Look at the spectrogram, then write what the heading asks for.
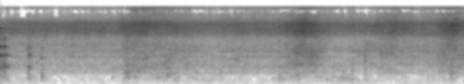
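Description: Potatoes and tomato masala sizzling in a steel pot while a frozen block of boiled spinach is pushed and turned in it with a spoon. The hiss swells three times as it is stirred, and there is a sharp clink at the very start.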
